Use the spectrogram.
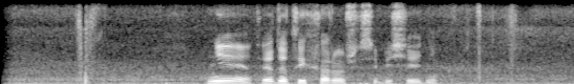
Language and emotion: Russian, neutral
